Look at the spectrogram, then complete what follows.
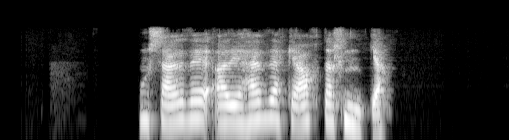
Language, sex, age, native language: Icelandic, female, 40-49, Icelandic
